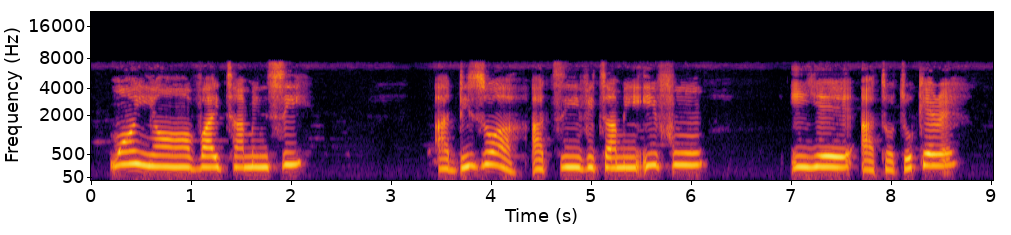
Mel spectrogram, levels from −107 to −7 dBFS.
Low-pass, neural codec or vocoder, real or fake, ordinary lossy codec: 7.2 kHz; none; real; Opus, 64 kbps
